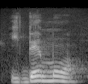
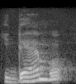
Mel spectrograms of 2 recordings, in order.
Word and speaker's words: йдемо: на останній приголосний тобто правильно казати йдемо йдете а не йдемо йдете правильно казати несемо несете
